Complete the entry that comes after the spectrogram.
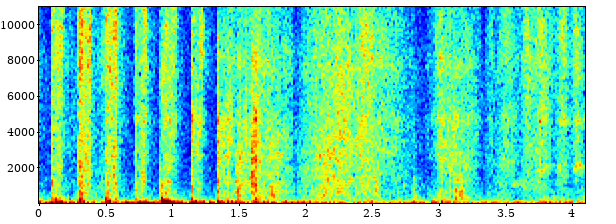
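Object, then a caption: Leather work boot brushed with a small bristle brush. A black leather work boot, worn on a foot and held by one hand, has its toe and upper brushed rapidly with a small wooden-handled dauber brush. Quick, uneven bristle strokes rub across the leather in a dry, bright scratching, opening with a burst of sharper swipes and settling into a steadier, softer hiss.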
